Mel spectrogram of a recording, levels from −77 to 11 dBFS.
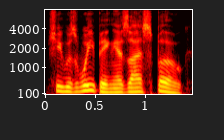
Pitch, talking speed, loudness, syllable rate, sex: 145 Hz, 245 wpm, -15 LUFS, 5.8 syllables/s, male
